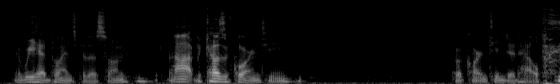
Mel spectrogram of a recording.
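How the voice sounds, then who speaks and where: Delivered at a moderate pace with long, frequent pauses, the speech has lively intonation and vocal fry. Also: man, fairly low pitch for a man. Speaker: podcast host. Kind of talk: casual chat. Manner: stuttering, halting. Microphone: audio gets bad towards end.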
